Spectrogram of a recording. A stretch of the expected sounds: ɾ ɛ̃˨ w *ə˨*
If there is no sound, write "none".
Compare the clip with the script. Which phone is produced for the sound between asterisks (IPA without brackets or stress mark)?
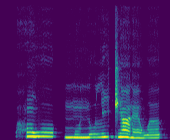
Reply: ə˧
